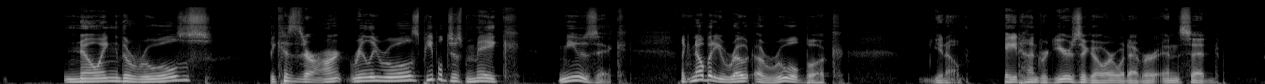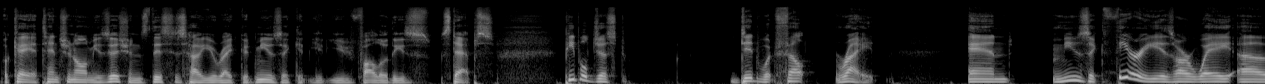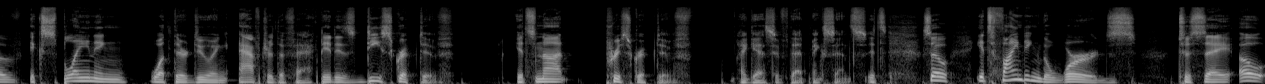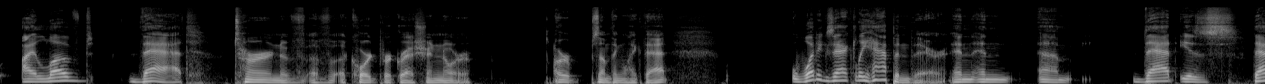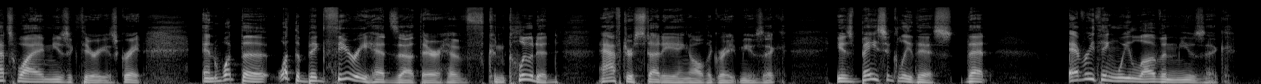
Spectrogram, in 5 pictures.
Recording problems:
none

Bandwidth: 15 kHz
